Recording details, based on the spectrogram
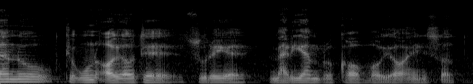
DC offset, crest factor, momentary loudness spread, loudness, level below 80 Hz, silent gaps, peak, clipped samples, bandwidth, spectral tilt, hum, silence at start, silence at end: under 0.1%; 22 dB; 11 LU; -36 LUFS; -70 dBFS; none; -12 dBFS; under 0.1%; 19.5 kHz; -5.5 dB/octave; none; 0 s; 0.2 s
